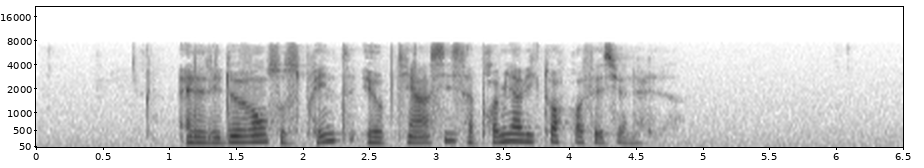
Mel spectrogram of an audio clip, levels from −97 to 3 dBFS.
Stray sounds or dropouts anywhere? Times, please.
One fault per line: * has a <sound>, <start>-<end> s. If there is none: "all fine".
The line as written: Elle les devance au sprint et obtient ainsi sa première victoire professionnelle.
all fine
